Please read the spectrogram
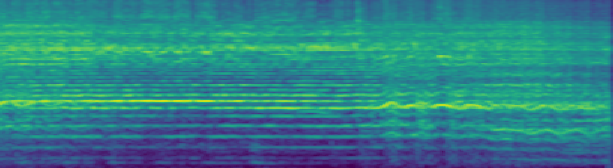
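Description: Devotional bhajana singing: a man's voice holds one long note over a harmonium, then breaks into wavering ornamented turns about two and a half seconds in.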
